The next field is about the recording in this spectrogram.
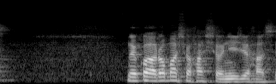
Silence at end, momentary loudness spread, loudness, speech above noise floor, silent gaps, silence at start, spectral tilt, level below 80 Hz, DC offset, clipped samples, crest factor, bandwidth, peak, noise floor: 0 s; 8 LU; -16 LUFS; 35 dB; none; 1.3 s; -7.5 dB/octave; -70 dBFS; under 0.1%; under 0.1%; 18 dB; 7.2 kHz; 0 dBFS; -50 dBFS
